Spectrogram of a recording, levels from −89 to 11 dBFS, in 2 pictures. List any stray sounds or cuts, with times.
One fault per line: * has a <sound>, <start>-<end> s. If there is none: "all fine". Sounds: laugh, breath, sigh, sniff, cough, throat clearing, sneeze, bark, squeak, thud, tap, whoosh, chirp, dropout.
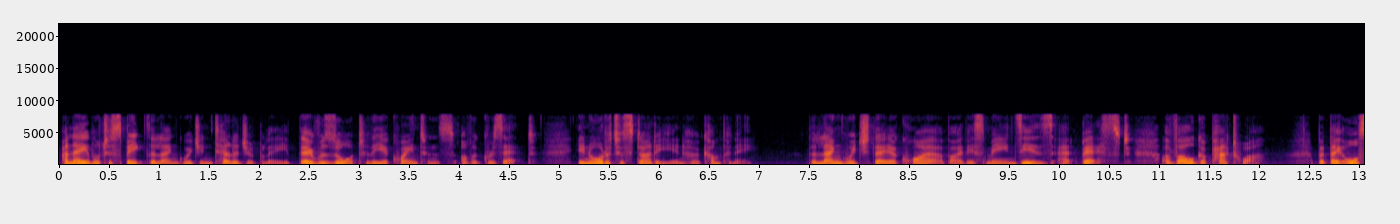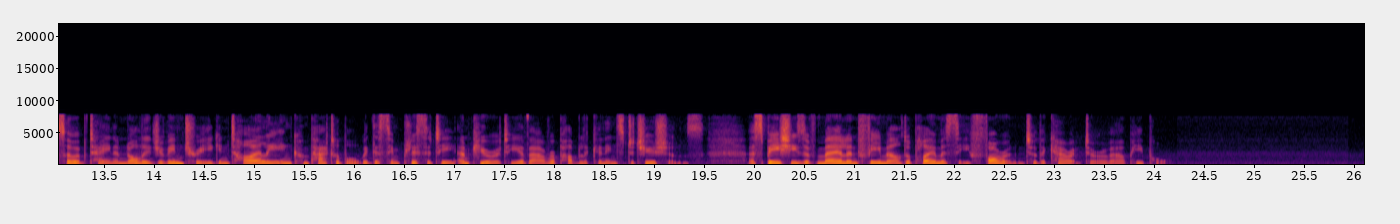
all fine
